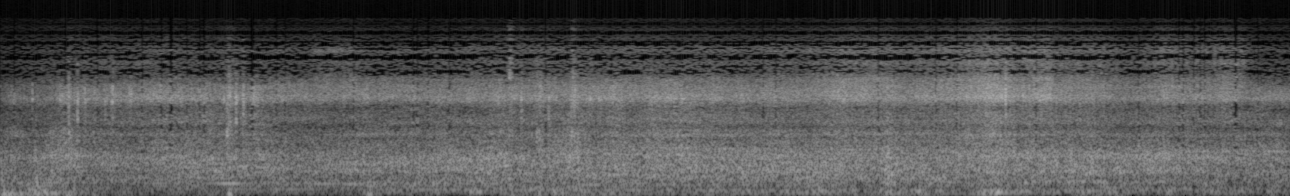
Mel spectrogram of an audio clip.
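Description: Surf washing against a rock ledge mixed with wind buffeting the microphone: a steady, low, noisy rumble.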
